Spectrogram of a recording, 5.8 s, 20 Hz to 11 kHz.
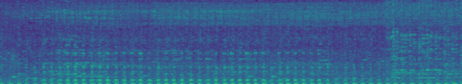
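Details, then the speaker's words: Yamaha Mio scooter, fresh build with 59 6.0 cams, breather covered: soft even putter about three pulses a second, very quiet steady healthy idle; oil pump tested working. "Ayan. Napakatahimik, no? Tinakpan ko yung breather."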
